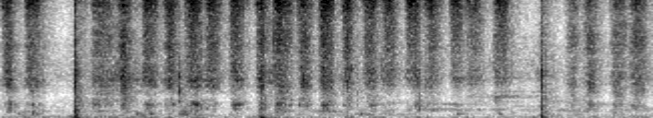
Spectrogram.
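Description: A cloth is pulled back and forth around the leather upper of a black leather Dr. Martens boot, worn on a foot resting on a shoeshine stand, buffing it. A steady, bright swishing rub is heard, broken by a few sharper low thumps.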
